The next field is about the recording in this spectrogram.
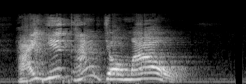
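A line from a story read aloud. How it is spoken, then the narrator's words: Crowd roaring in unison. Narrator (Vietnamese): Quần hùng đồng thanh gầm thét chấn động cả chân núi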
